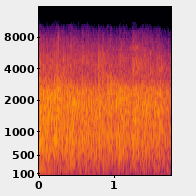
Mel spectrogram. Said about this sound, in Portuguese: Dá um aplauso a Jesus.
